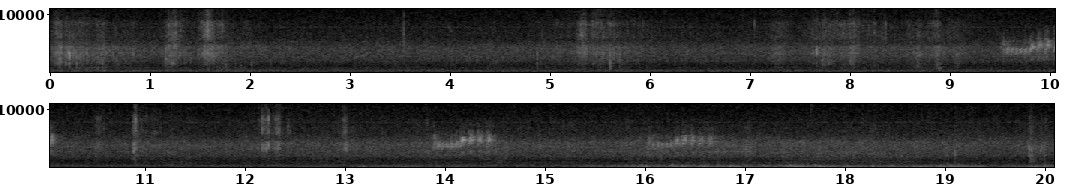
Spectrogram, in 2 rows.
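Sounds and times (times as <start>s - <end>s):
rural background hiss: 0.0s - 20.0s
small bird trilling: 9.5s - 10.2s, 13.9s - 14.5s, 16.0s - 16.8s.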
